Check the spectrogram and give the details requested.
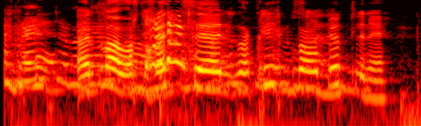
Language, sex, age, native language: Icelandic, male, 11, Icelandic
